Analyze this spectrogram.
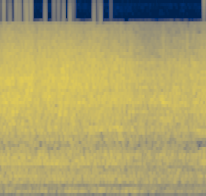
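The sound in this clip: Steady, loud roar of a fighter plane engine at full throttle in a dive, a dense, unbroken drone that holds at the same level throughout with no voices.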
